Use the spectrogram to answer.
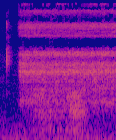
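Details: Oxygen cylinder gas release: a brief puff, then a steady hiss of about one and a half seconds as the actuator button is held down while the user breathes in for two seconds.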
